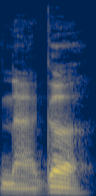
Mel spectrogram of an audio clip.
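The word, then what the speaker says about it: 那个: and here's the opinion how you would say it is nag you would say it like Naga technically you would say [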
